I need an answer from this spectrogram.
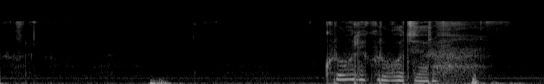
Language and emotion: Russian, sad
